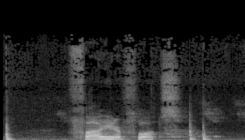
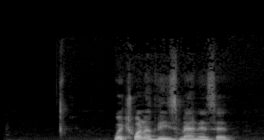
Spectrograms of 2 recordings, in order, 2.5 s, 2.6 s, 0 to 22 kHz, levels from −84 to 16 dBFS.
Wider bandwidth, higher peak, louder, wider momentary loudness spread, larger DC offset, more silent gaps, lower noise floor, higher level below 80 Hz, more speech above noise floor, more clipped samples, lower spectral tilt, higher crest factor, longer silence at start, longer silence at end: first, 16.5 kHz vs 14 kHz; first, -2 dBFS vs -6 dBFS; first, -16 LUFS vs -24 LUFS; first, 16 LU vs 8 LU; neither; neither; second, -43 dBFS vs -69 dBFS; first, -48 dBFS vs -60 dBFS; second, 29 dB vs 47 dB; neither; about the same, -6 dB/octave vs -6.5 dB/octave; about the same, 16 dB vs 20 dB; second, 0.05 s vs 0.6 s; about the same, 0.3 s vs 0.35 s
